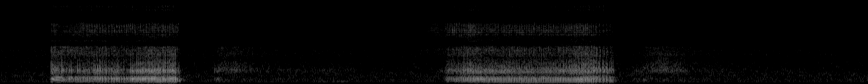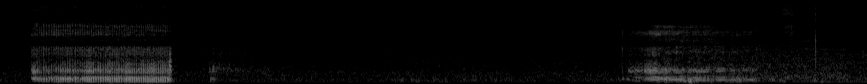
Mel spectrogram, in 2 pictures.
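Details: Female bulldog asleep on a new bean bag bed: loud, rough snores repeating about every four seconds, roughly 14 a minute, with quiet gaps between; heavy snoring.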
